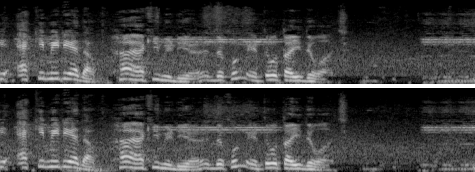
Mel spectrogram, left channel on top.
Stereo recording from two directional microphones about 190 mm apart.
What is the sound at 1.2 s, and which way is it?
Speech, 55° right (ahead or behind).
